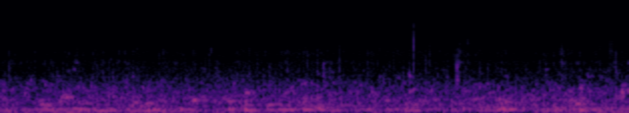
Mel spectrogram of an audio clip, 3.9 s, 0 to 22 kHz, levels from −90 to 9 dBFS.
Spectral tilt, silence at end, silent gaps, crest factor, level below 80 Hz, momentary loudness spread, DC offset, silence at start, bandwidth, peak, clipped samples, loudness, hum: -9 dB/octave; 0 s; none; 16 dB; -64 dBFS; 3 LU; under 0.1%; 0 s; 9.8 kHz; -36 dBFS; under 0.1%; -53 LUFS; none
